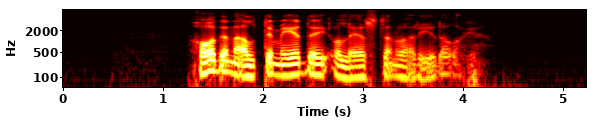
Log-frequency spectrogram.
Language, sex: Swedish, male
